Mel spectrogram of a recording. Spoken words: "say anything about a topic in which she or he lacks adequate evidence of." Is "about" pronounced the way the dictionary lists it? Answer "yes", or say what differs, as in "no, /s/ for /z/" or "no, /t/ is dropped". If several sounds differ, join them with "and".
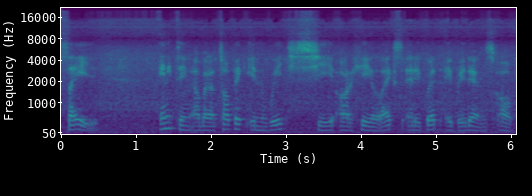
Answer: no, /t/ is dropped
